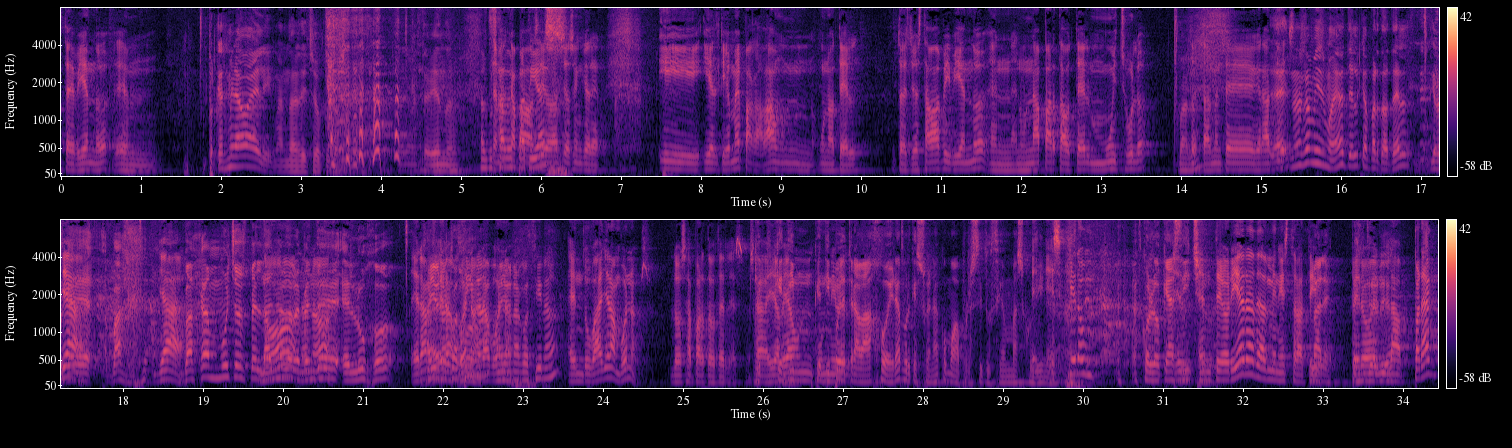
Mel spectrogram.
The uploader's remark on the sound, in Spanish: Vuelven a Barcelona. El público también nos cuenta sus ruinas.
